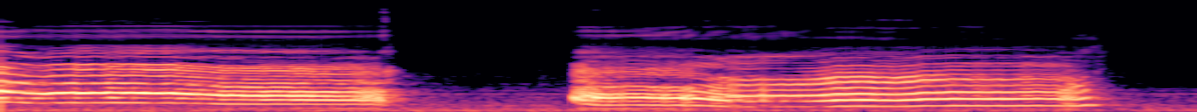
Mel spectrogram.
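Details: Whippet complaining about and protesting the camera, with another whippet joining in: two long, drawn-out, rich harmonic howling whines, each about two seconds, steady in pitch with a slight dip, and a short pause between them.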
